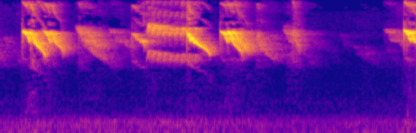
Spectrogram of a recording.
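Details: White-eye song used as a lure for catching birds, cleaned of surrounding noise: high, thin twittering phrases with quick downslurred sweeps, given in short bursts separated by brief pauses.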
